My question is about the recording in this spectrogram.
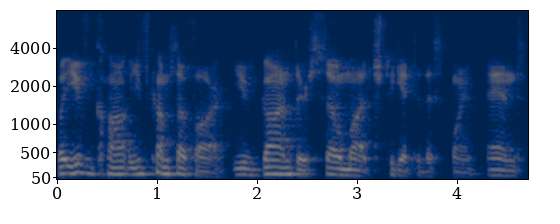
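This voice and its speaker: Male game master, lowish voice, roomy sound, calm storyteller. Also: a little slow, highs cut off. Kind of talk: narrating a tabletop game. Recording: roomy echo.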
